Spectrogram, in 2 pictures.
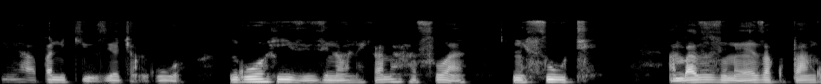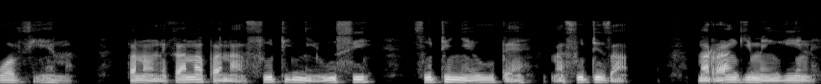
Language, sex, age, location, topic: Swahili, male, 18-24, Nairobi, finance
